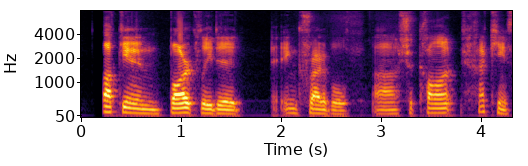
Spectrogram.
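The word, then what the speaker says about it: Saquon: at least sorry um shaan that's how you say it Barkley Shaquan yeah Shaquan Barkley 100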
